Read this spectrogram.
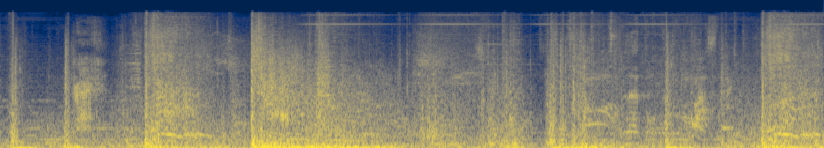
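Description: Punches and kicks thud in a brawl.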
